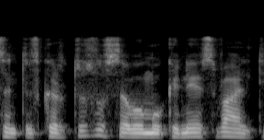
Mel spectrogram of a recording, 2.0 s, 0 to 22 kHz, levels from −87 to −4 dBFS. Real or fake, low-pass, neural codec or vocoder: fake; 7.2 kHz; codec, 16 kHz, 4 kbps, X-Codec, WavLM features, trained on Multilingual LibriSpeech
